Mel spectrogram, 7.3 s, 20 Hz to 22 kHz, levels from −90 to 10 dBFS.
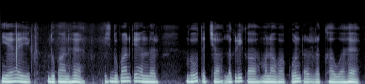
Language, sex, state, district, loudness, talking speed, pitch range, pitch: Hindi, male, Uttar Pradesh, Saharanpur, -13 LUFS, 150 wpm, 130-145 Hz, 135 Hz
